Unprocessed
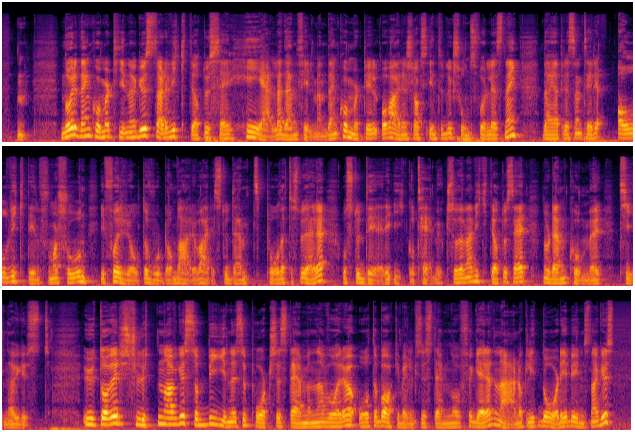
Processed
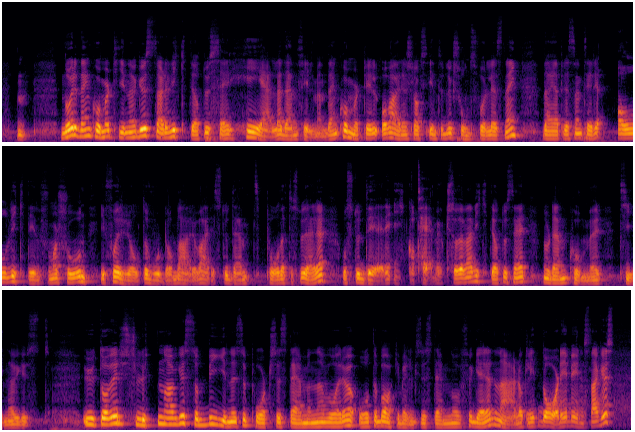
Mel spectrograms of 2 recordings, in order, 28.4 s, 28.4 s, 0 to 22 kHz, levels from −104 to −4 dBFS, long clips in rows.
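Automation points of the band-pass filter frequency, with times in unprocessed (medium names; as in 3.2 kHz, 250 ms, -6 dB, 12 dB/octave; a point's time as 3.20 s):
band-pass filter, Q 2.8
14.85 s 320 Hz
15.46 s 890 Hz
17.13 s 270 Hz
26.19 s 270 Hz
27.41 s 710 Hz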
